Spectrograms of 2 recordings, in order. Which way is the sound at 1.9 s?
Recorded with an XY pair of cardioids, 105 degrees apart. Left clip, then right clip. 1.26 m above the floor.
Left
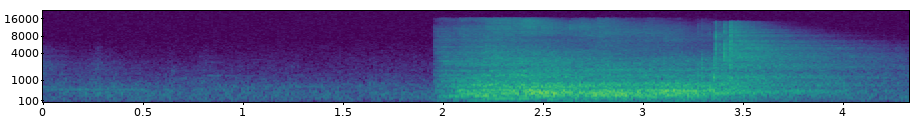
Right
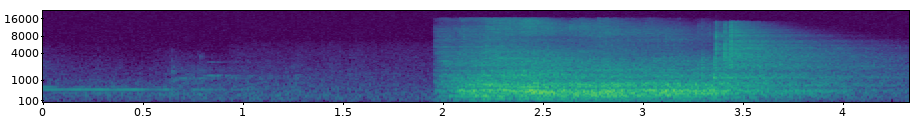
15° left.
